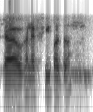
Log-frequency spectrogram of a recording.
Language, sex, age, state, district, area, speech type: Bengali, male, 18-30, West Bengal, Purba Bardhaman, urban, conversation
